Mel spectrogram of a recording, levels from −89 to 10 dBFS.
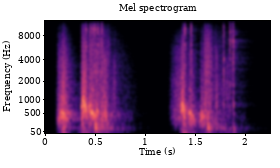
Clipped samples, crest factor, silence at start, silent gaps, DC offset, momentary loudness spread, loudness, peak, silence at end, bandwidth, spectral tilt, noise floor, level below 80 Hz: under 0.1%; 22 dB; 0.1 s; 1.12-1.20 s; under 0.1%; 16 LU; -23 LUFS; -4 dBFS; 0.35 s; 12 kHz; -3.5 dB/octave; -48 dBFS; -56 dBFS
